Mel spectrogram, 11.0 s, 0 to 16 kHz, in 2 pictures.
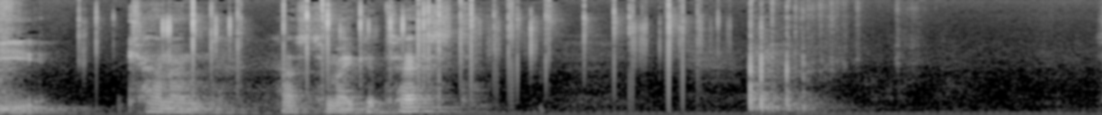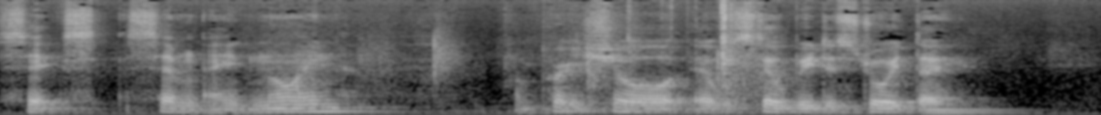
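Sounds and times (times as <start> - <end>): dice rattling in a hand: 0.0 - 4.3
dice landing on a mat: 0.0 - 4.4.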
